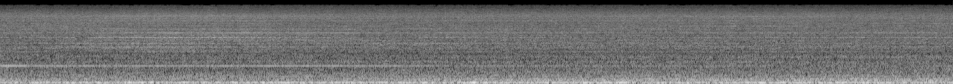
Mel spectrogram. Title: Annoying furnace noise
